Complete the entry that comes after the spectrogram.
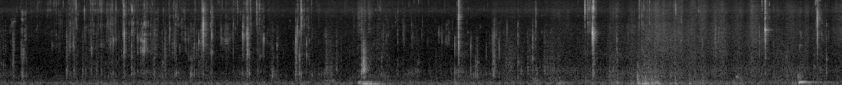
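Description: Close-miked chewing and biting on roasted chicken wings: irregular wet, crunchy mouth clicks, with a couple of dull low thumps about halfway through and near the end.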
